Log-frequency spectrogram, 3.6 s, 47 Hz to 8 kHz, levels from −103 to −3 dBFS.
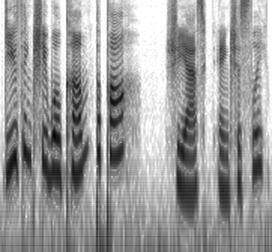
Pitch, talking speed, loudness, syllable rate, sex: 250 Hz, 165 wpm, -19 LUFS, 4.8 syllables/s, female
